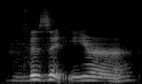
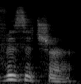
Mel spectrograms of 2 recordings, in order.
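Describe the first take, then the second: First: The T and Y are said separately. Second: The T and Y blend into CH. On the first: The speaker calls it wrong. "is it easier to say visit your" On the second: The speaker calls it right. "there's a C H sound"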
